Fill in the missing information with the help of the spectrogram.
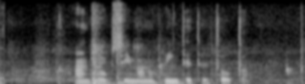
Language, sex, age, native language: Icelandic, male, 12, Icelandic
